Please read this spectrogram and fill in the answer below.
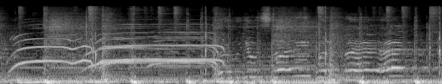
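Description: Live pop band: a male voice slides up into two long held notes, then sings shorter phrases, over acoustic guitar, drum kit and keyboard.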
